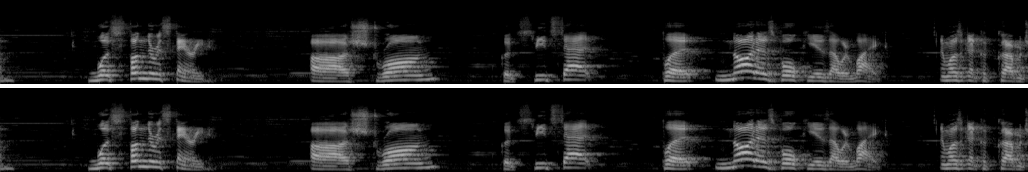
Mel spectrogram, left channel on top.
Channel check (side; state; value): both; identical; correlation 1.00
